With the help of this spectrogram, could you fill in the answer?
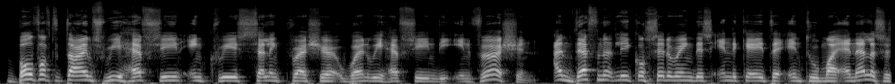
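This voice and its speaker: Clear, higher-pitched man explaining charts. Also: pushed and bright. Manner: addresses viewers directly and informally. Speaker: host of a trading analysis video channel. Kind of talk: market chart commentary, explanatory.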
